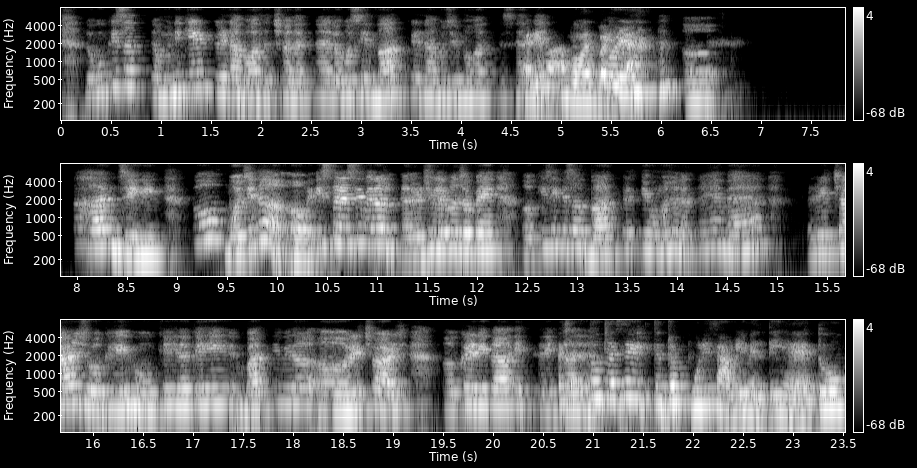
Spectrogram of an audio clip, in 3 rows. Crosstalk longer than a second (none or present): none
